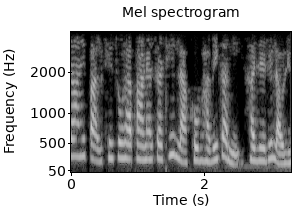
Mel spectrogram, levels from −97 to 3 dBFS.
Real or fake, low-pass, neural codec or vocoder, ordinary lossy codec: real; 3.6 kHz; none; Opus, 24 kbps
